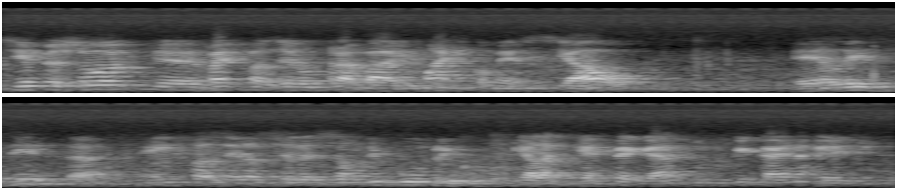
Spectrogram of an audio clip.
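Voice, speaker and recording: A man teaching a yoga class in a deliberate, explanatory way, heard on an old VHS tape recording. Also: mid-range voice. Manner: deliberate, explains terms one by one, with asides to the class. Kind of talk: classroom lecture. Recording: echoey, distant, noisy old VHS recording.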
